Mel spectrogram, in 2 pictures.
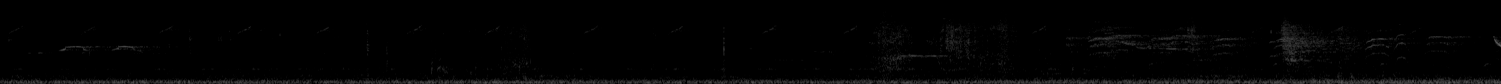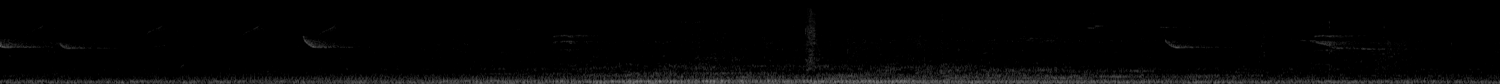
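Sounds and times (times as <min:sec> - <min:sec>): low steady rumble: 0:10.4 - 0:30.0.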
